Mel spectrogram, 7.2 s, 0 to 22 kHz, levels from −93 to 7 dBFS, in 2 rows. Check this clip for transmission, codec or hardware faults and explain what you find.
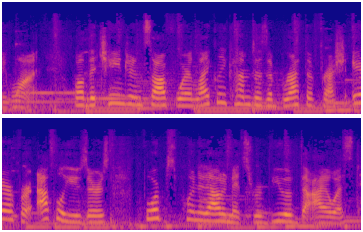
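No faults of any kind turn up anywhere here.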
